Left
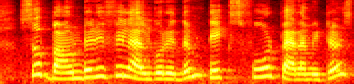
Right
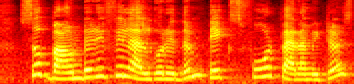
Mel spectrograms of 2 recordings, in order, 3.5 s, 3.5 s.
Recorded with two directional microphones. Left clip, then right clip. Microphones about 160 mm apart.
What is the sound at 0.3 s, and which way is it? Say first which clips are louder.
A woman's voice: right 1 dB; 25° left (ahead or behind).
